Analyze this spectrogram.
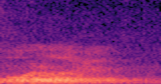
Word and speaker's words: Vorlage: The object of the Vorlage is to keep the body of the skier perpendicular to the slope.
